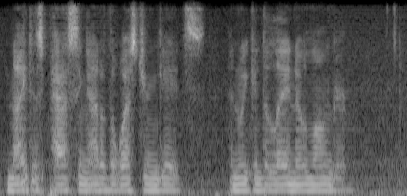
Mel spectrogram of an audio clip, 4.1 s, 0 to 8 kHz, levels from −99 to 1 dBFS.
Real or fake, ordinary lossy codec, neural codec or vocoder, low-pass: fake; Opus, 32 kbps; vocoder, 24 kHz, 100 mel bands, Vocos; 7.2 kHz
